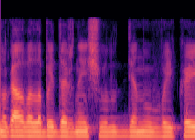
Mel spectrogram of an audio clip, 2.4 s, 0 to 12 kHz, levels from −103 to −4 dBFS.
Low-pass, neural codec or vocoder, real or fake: 7.2 kHz; none; real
